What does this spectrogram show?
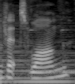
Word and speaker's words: Vitzwong: Music by Kevin Vitzwong, rhymes with hit song.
